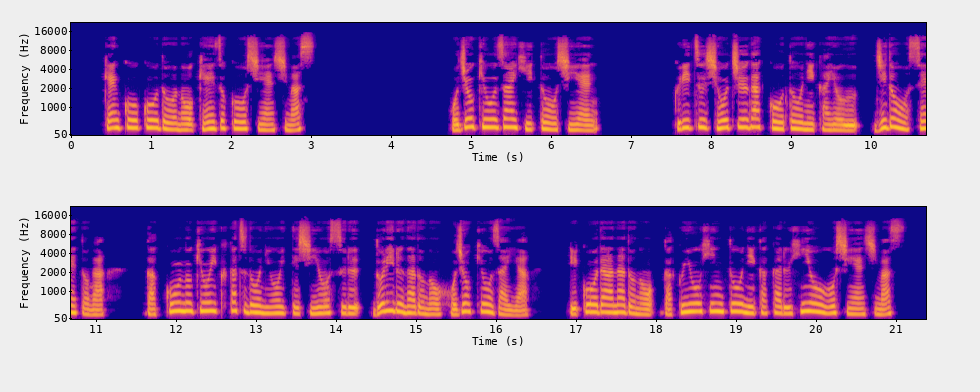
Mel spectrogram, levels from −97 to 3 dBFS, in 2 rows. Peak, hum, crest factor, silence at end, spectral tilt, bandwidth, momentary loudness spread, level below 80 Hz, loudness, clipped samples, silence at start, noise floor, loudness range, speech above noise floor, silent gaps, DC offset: -4 dBFS; none; 12 dB; 0.35 s; -4.5 dB/octave; 13.5 kHz; 7 LU; -74 dBFS; -16 LUFS; under 0.1%; 0.4 s; under -90 dBFS; 4 LU; over 75 dB; 3.09-4.68 s, 6.65-7.49 s, 9.91-9.97 s, 11.40-11.55 s, 16.59-16.84 s; under 0.1%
